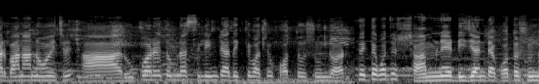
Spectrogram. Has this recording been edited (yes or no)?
no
